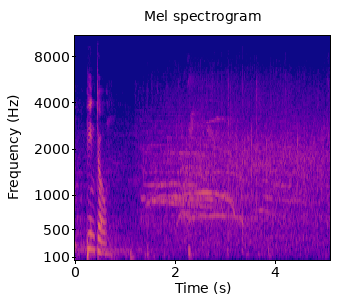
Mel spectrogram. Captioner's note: audience cheering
